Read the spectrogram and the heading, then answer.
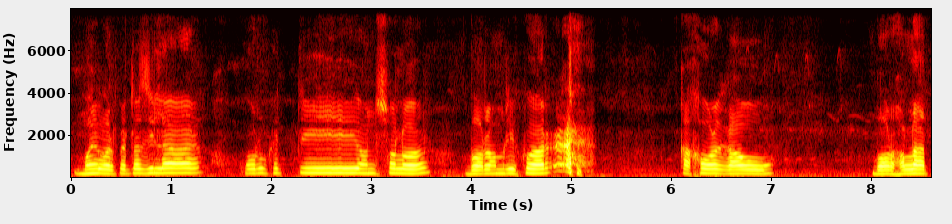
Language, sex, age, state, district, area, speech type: Assamese, male, 45-60, Assam, Barpeta, rural, spontaneous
